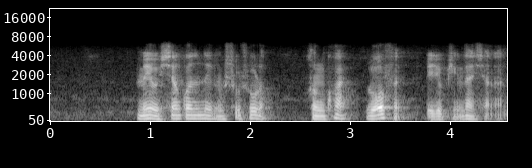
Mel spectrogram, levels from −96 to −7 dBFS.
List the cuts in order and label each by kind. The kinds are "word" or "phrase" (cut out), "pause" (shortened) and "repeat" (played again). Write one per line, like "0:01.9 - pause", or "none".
0:03.1 - pause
